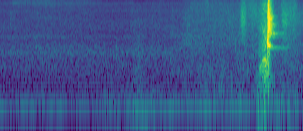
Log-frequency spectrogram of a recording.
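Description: Golf driver striking a teed ball: one sharp, loud crack at impact near the end, after a near-silent backswing and downswing. A faint steady low hum runs underneath.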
